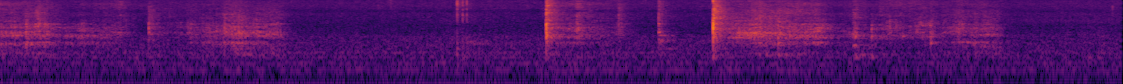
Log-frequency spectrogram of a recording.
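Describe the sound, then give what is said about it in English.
Slow stirring of a grainy ingredient into a pot in a home cooking session: faint, soft scraping with a few sharper clinks of the utensil against the pot, and no talk. “And now I'm going to just slowly stir it in.”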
